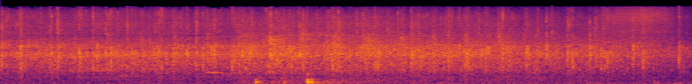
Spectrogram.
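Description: A church audience applauds as a pastor and his wife are welcomed, with steady, dense clapping throughout and one sharper clap standing out midway.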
